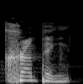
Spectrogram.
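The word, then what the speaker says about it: krumping: Oh, I'm saying it wrong. It's called crumping. Sorry.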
